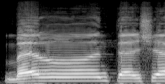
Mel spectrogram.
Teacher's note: मद्दे मुत्तसिल है, 4 सेकंड तक लंबा करेंगे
